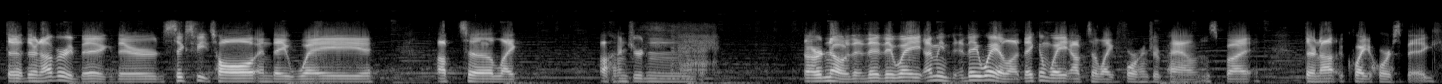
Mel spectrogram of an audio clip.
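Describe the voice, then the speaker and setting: A young man runs a tabletop game as its game master. His voice is mid-pitched and strikingly bright, and he narrates haltingly, choosing his words, with faint music underneath. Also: dull audio. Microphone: online group video call.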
